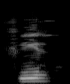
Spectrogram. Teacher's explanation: یہاں را کو ہم سکون کے ساتھ ادا کریں گے، را کو ہم باریک بھی پڑھیں گے کیونکہ را ساکن سے پہلے حرف کے نیچے زیر آ رہا ہے۔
